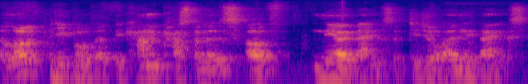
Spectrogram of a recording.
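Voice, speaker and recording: With an Australian accent, a man speaks at a moderate pace and fairly low pitch with ordinary pitch variation, amid noticeable background noise and audible room echo. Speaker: tech company executive, conference panelist. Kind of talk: panel discussion.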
